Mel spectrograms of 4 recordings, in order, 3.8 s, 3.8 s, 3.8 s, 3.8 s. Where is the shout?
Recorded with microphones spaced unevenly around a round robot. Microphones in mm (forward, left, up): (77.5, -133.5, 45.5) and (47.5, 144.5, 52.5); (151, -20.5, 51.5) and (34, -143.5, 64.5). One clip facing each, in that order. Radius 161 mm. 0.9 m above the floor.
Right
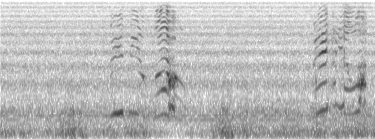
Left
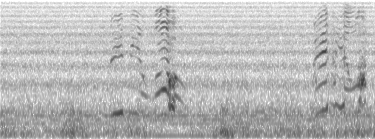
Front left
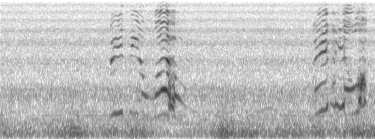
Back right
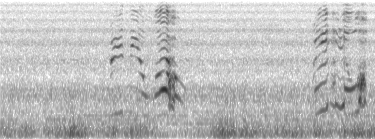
5° right; by 3.7 s 40° right.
